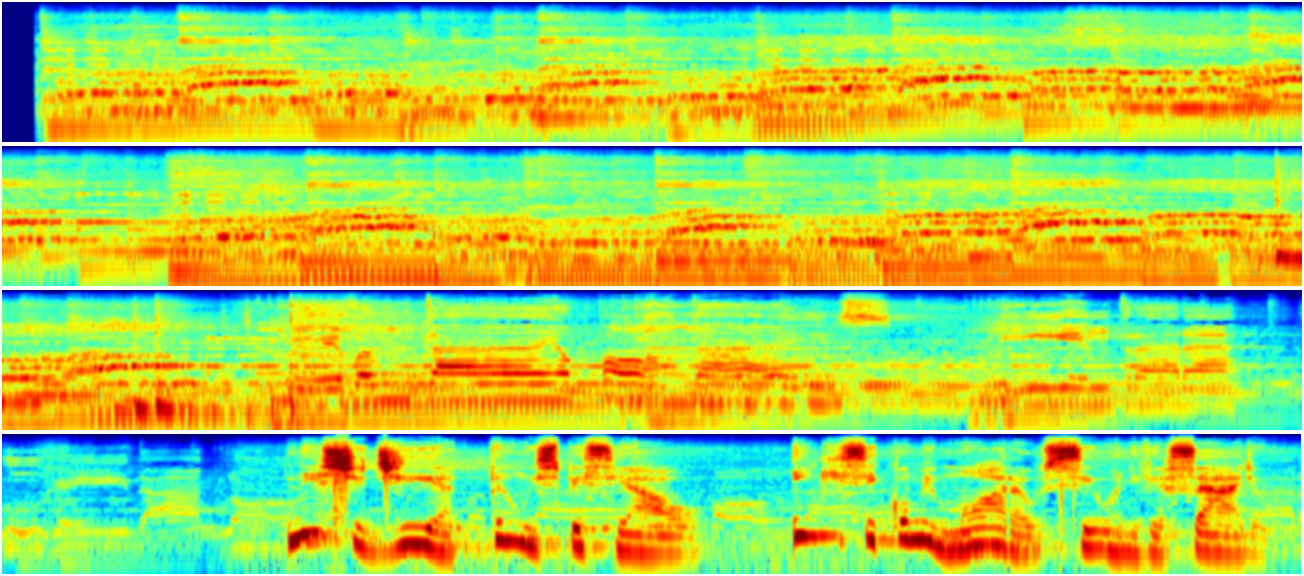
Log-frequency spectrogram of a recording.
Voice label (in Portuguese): Aniversario Evangelico Geral Feminino, telemensagem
